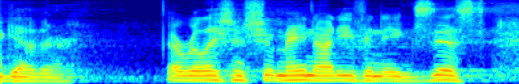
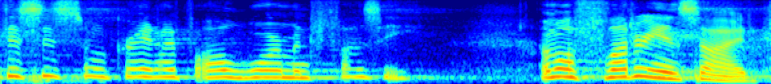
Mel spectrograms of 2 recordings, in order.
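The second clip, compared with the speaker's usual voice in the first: put-on swooning girlfriend; 6 semitones higher than usual. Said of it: "you're like".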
